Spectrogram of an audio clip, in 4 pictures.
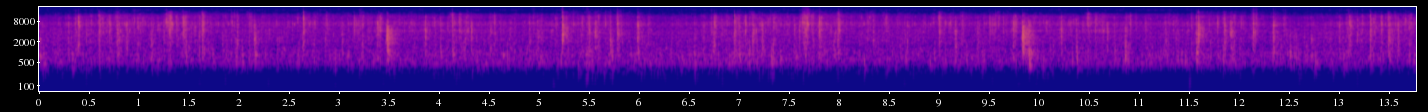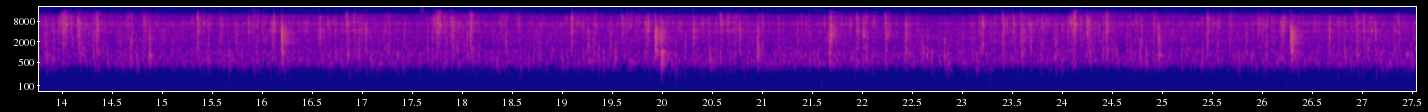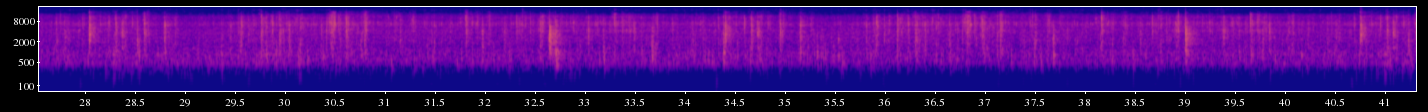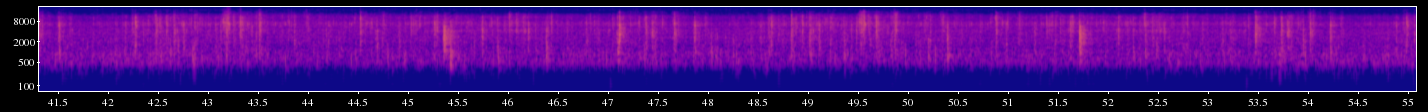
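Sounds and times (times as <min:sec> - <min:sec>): wood fire crackling: 0:00.0 - 0:55.0
burning wood popping: 0:00.2 - 0:55.0.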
